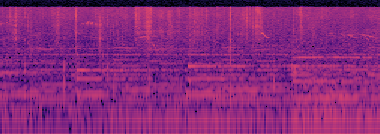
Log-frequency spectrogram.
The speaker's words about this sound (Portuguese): Eu percebo cada som à minha volta, um animal, os pássaros, o som dos meus passos no chão.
